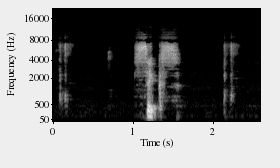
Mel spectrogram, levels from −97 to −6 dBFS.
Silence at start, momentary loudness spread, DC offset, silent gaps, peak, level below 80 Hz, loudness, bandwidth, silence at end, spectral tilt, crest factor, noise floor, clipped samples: 0.15 s; 25 LU; under 0.1%; none; -4 dBFS; -76 dBFS; -24 LUFS; 10 kHz; 1 s; -3 dB/octave; 26 dB; -71 dBFS; under 0.1%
